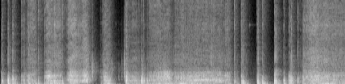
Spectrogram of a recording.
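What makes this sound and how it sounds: Long fingernails tap and scratch the textured metal lid of a small, hollow aluminum briefcase, alternating fast and slow. Dry, mid-range scratching runs in bursts broken by short gaps, with quick taps that die away almost at once.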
